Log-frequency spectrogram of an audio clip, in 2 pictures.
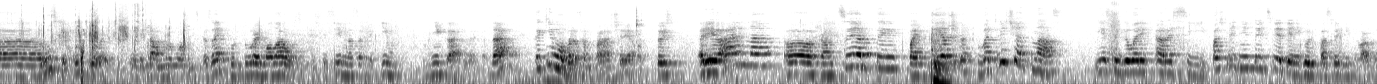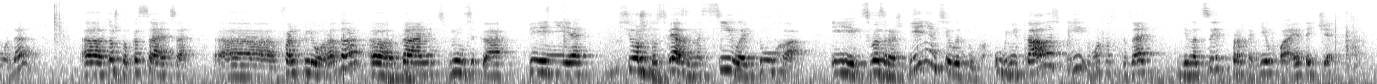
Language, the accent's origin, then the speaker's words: Russian; Kyiv, Ukraine; now in Moscow, Russia; Я киевлянка, и еще в советское время переехала в Москву.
